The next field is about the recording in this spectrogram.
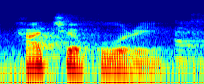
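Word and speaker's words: ხაჭაპური: And how do you pronounce it? Chashapuri? Hachapuri.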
